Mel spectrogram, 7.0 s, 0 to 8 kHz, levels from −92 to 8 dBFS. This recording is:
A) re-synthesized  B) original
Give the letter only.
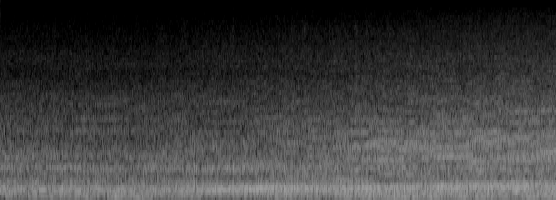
A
